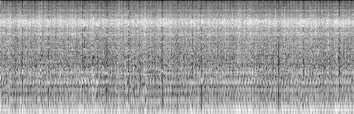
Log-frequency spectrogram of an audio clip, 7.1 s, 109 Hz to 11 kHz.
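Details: Sears SS16 garden tractor with Onan twin-cylinder engine, revived after sitting several years, running from an auxiliary gas tank; steady, even run under a constant hiss, no misses or surging.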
